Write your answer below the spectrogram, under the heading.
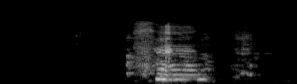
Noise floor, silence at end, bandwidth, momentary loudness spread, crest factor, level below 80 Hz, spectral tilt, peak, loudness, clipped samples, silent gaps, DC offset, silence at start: under -90 dBFS; 0.45 s; 8 kHz; 24 LU; 24 dB; -76 dBFS; -3.5 dB/octave; -6 dBFS; -26 LUFS; under 0.1%; none; under 0.1%; 1.25 s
